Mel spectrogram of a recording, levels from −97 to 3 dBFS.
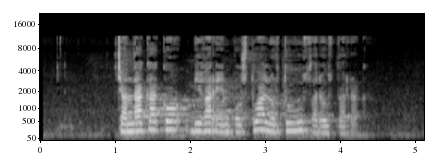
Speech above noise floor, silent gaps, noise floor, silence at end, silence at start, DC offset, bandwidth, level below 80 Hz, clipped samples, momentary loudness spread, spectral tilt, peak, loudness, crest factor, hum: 39 dB; none; -62 dBFS; 0.9 s; 1 s; under 0.1%; 11.5 kHz; -68 dBFS; under 0.1%; 15 LU; -3.5 dB/octave; -2 dBFS; -23 LUFS; 24 dB; none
